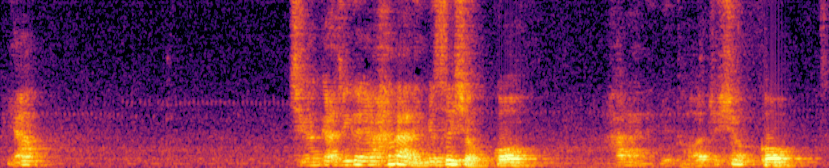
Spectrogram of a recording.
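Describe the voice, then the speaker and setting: A man's voice: fairly high pitch, measured pace, a little mellow. A male pastor preaching a dramatic sermon, firing rhetorical questions at his congregation. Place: church sanctuary. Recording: echoey church from a distance.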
